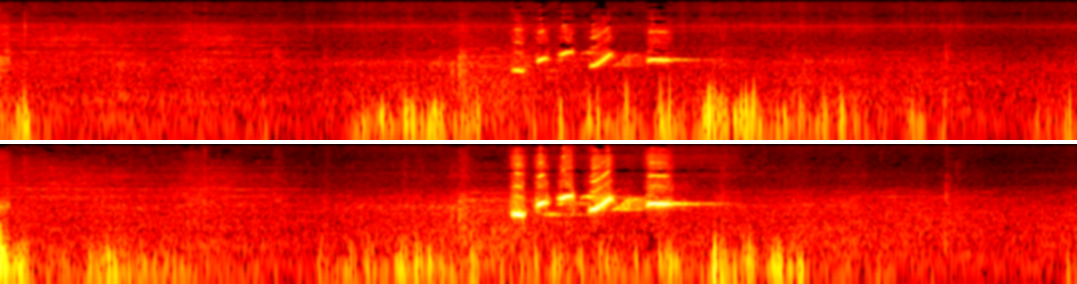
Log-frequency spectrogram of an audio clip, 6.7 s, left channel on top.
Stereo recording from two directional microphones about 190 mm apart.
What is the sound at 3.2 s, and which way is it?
Whistling, 40° right (ahead or behind).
